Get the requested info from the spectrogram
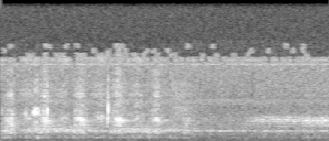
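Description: Near silence with faint scratching of a stylus on a drawing tablet as an area is shaded in with quick strokes.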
